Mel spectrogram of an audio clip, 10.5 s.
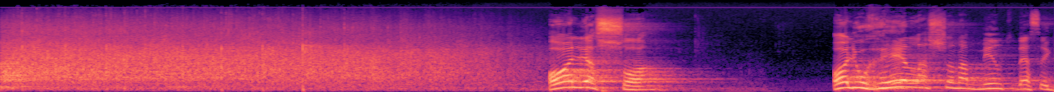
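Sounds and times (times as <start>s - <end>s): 
audience applause: 0.0s - 5.5s
speech: 5.5s - 6.7s, 8.4s - 10.5s.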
